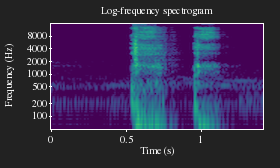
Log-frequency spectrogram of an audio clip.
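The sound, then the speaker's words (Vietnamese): A man coughs hoarsely with a hand on his chest and his mouth covered. Two loud, rasping bursts come close together with a short quiet gap between them, and there is no talk. “Thầy Bảy cứ đứng đó, tay ôm ngực, tay che miệng, ho đến khàn cả giọng”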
